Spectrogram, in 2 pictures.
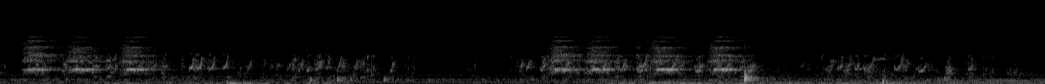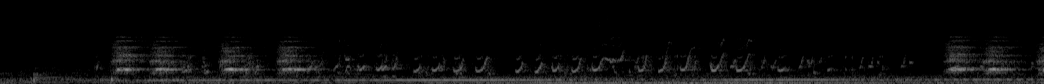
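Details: Three female guinea pigs being introduced and bonded: sisters Rosin and Mandel, 3.5 months old, with Latte, 1.5 months old. Repeated squeaky harmonic bursts come in clusters about once a second, with pauses and a low background hum.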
